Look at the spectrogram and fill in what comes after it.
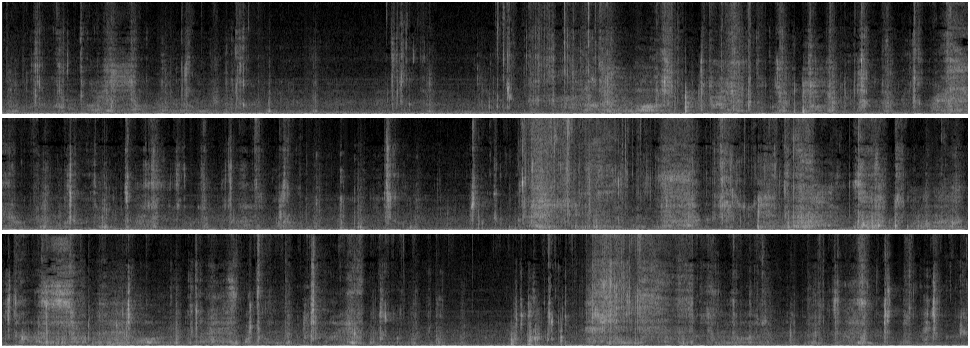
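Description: Biting into and chewing fried cakes (youzhagao), the crisp fried crust crunching, with many small crunches.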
